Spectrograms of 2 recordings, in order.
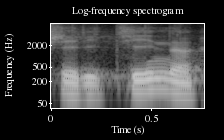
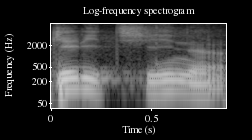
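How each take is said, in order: First: The name is pronounced with French sounds. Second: The name is pronounced with German sounds. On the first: "moi je le, le prononce à la française" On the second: "on dit peut-être Gélitin en, en allemand"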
